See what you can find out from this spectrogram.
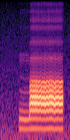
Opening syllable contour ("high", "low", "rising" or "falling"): high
